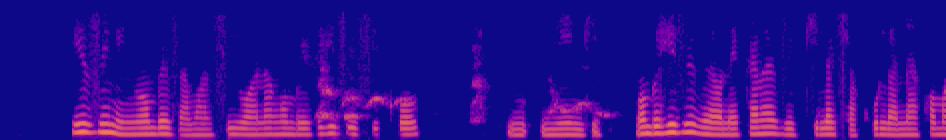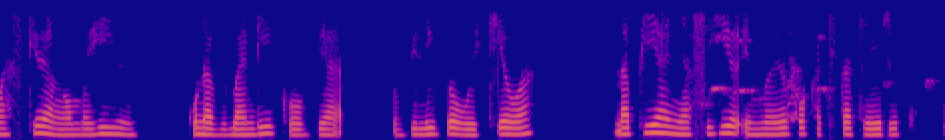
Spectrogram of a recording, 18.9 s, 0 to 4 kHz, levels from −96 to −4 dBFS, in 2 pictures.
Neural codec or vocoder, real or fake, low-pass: none; real; 3.6 kHz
